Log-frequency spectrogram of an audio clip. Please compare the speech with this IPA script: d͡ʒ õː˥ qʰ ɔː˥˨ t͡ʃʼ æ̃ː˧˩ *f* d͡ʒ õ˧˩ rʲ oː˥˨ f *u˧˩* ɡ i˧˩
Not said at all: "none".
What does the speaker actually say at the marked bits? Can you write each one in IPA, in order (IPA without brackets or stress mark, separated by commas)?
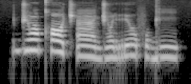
none, ʊ˧˩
